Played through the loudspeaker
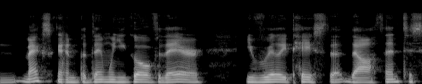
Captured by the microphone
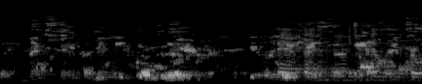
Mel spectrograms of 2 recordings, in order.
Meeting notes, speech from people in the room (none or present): present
